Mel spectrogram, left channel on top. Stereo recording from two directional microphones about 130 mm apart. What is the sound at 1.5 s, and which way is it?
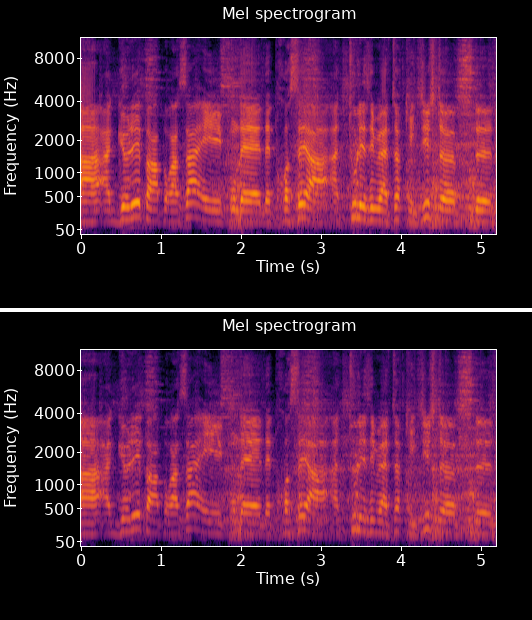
Speech, 25° left (ahead or behind).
